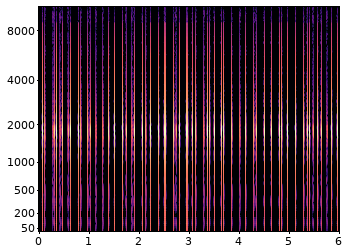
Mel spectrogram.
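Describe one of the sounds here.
Keyboard taps click rapidly and evenly.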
